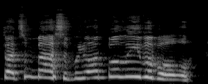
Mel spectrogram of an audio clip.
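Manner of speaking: very high-pitched frantic squeal; hammed-up panic. Moscow reacting to Shora's gravity powers, hammed-up panic. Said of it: "Moscow is really panicking".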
